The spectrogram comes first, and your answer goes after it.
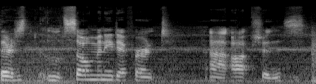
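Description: A woman with a Canadian prairie accent, ordinary pitch variation and a moderate pace, with noticeable background noise. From Canada, rural Alberta (Flagstaff County); Alberta. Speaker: small business owner. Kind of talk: business promotional interview. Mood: friendly, upbeat.

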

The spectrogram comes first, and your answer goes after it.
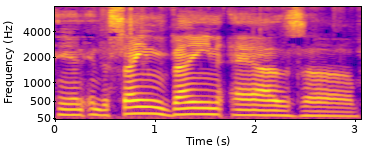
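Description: A man's voice, dry with no echo. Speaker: card game reviewer. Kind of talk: casual card review commentary. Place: car.

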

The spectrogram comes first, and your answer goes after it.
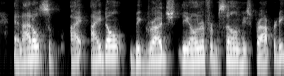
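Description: A man talks at a moderate pace in a fairly high pitch, with ordinary pitch variation. It is an unremarkable speaking voice on a very clean recording with a silent background. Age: 60s. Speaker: public commenter at town council meeting, retired builder. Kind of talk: public comment at council meeting.

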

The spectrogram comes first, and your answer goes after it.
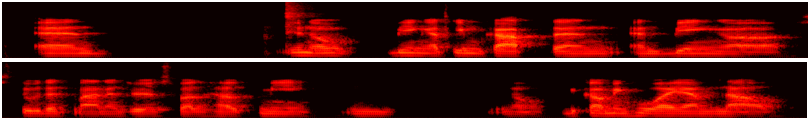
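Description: A man with a Filipino accent at a moderate pace, fairly low in pitch, flat and monotone in intonation. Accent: Filipino English, code-switching with Tagalog. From Philippines (Visayas). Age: 20s. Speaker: basketball coach. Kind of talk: casual interview. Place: home room. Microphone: webcam.

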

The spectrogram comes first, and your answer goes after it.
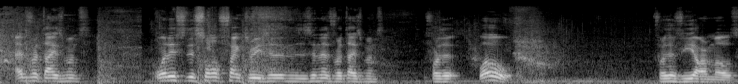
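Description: With audible room echo and noticeable background noise, a man with a fairly high voice speaks at a fairly quick pace and very even loudness, leaving long, frequent pauses. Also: ordinary pitch variation. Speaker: gaming YouTuber. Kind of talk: let's play commentary.

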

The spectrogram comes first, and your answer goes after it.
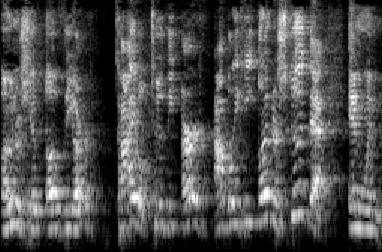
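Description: The voice reads in an unforced way. It sounds like an unforced reading voice.

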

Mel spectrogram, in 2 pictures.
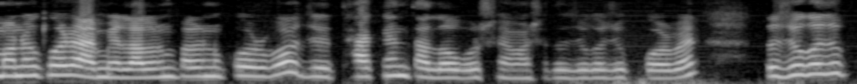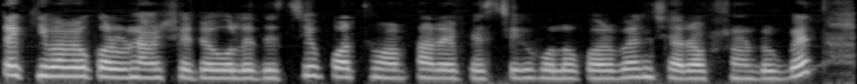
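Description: The woman's voice sits high in pitch, with ordinary pitch variation and a dry, close sound with no echo. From Bangladesh, Cumilla. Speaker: woman seeking a marriage partner. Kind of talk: interview.

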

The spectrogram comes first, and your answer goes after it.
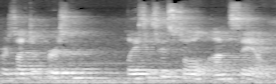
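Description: Strong room echo surrounds a woman's fairly low voice, which keeps a fairly even intonation over light background noise. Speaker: lay scripture reader. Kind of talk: liturgical scripture reading. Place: church. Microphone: podium.

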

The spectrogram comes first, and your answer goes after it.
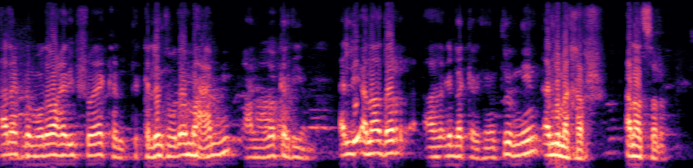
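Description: At a very fast pace, a man speaks with a fairly high pitch, a dark, mellow tone and ordinary pitch variation.

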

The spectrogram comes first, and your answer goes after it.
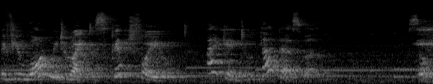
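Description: A woman at a moderate pace with long, frequent pauses, with audible room echo and noticeable background noise. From India (Bengal). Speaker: anchor, voice over artist. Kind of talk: self-promotional talk to camera. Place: studio.

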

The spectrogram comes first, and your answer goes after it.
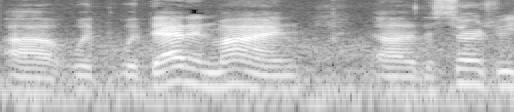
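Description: A man at a moderate pace with ordinary pitch variation, against noticeable background noise. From US South, Atlanta, Georgia. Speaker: military veteran, patient. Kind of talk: testimony. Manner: halting, with fillers. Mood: earnest, concerned. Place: street. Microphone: phone near.

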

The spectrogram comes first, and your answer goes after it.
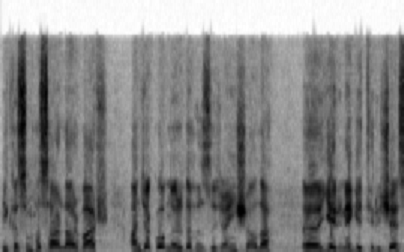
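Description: Moderate pace and ordinary pitch variation over light background noise. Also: woman. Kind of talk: press statement. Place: hall. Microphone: handheld.

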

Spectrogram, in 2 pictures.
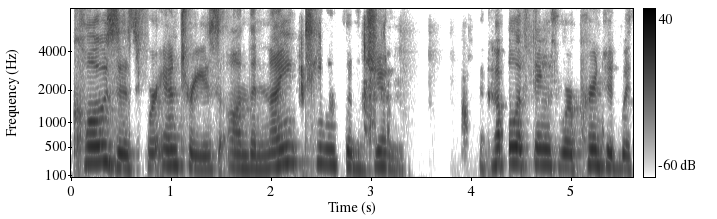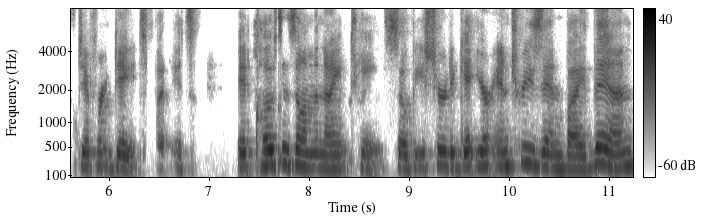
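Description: A woman speaks at a moderate pace. Her intonation stays fairly even. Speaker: society president hosting meeting. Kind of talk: meeting announcements. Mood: friendly, welcoming. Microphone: video call.

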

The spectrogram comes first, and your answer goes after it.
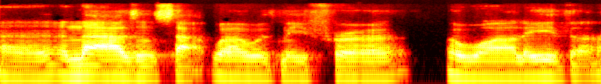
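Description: The background stays quiet. A man talks with a fairly low pitch. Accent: British. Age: 20s. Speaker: YouTuber. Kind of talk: casual chat.

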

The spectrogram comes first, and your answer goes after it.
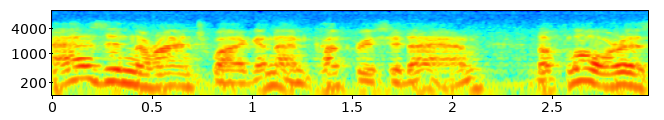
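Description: A male speaker with a high pitch. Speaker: advertising narrator. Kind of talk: commercial voice-over narration.

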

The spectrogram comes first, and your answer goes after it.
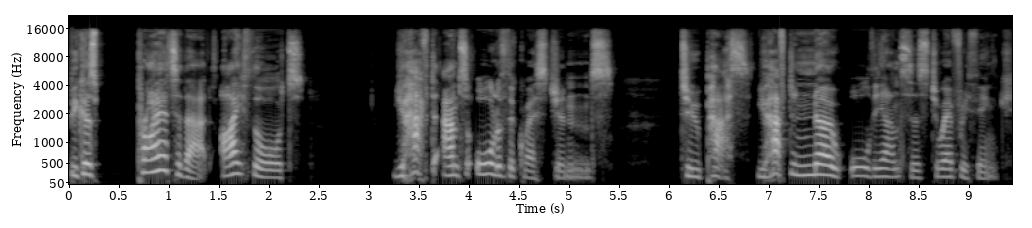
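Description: A woman at a medium pitch with lively intonation and a fairly slow pace, dry with no echo, over a quiet background. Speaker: speaking skills video creator. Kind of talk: solo talk to camera. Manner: conversational, reflective. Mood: thoughtful, calm. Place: home room. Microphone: studio mic.

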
